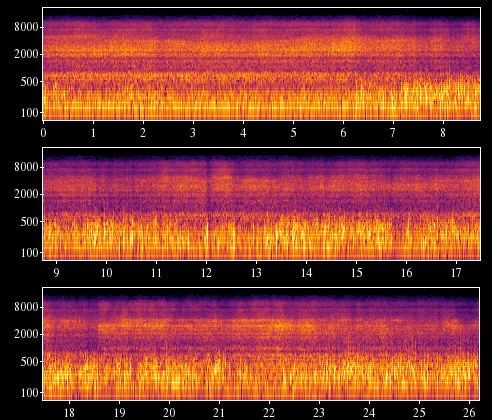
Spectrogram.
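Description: A combine harvester's engine roars steadily nearby.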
